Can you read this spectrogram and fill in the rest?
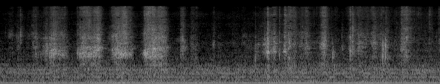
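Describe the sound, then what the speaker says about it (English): A prop Rey lightsaber hilt from an Empress build is sanded to soften its scratches, giving a close series of quick, rhythmic scraping strokes, roughly three per second, with a brief pause in the middle. "And then give it a little bit of sanding."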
